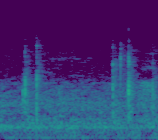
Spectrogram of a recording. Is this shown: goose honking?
no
